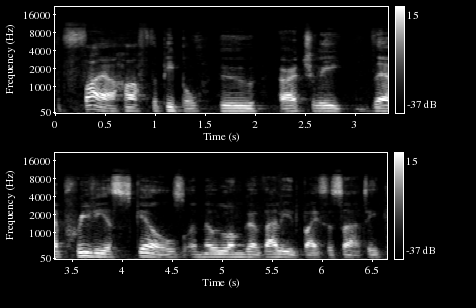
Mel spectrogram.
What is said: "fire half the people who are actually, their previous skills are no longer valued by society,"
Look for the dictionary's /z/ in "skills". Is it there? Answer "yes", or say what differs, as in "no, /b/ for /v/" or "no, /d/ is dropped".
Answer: yes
